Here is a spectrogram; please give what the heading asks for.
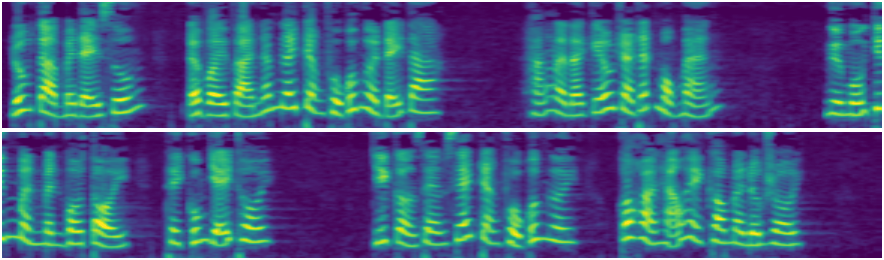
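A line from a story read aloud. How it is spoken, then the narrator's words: Calm, composed. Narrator (Vietnamese): Quý U lại không tức giận, trấn định nói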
